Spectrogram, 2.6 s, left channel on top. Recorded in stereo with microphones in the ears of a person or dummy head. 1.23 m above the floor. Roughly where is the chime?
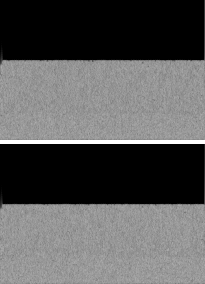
I don't hear a chime.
